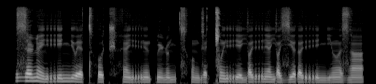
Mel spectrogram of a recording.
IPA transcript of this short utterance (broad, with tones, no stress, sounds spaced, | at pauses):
z ɛ˦ ɳ ẽ˨ rʲ e˦ nʲ w ɛ˨ tʰ o˨ t͡ʃʰ ɛ̃˨ rʲ õ˨ pʲ ẽ˨ ɳ ũ˨ nʲ t͡sʰ õ˨ ɡ ɛ˨ ǀ ũ˦ rʲ ɛ˨ j ʌ˦ rʲ ã˦ j ʌ˨ zʲ ʌ˦˨ ɾ ʌ˨ rʲ ɛ˨ nʲ j õ˦˨ ə̯ z ã˦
